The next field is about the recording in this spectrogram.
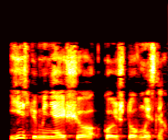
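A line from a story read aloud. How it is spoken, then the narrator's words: Plain. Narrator (Russian): спросил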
